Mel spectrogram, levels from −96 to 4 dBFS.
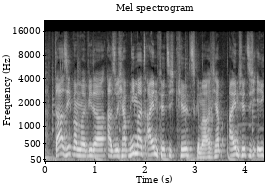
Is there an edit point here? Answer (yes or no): yes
